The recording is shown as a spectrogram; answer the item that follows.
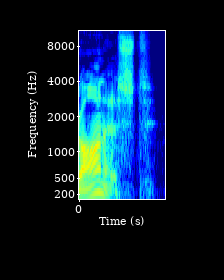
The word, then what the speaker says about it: honest: Well, then the word honest, the H is silent.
